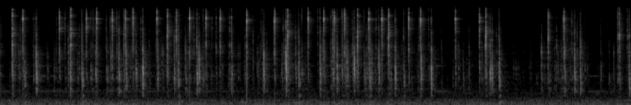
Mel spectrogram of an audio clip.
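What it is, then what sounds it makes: Plastic mechanical keyboard. Long nails and fingertips type steadily on a backlit pink mechanical keyboard with round plastic keycaps and a hollow plastic case. The result is a quick, uneven run of bright, dry plastic clicks and clacks that stop sharply with no ring, over a faint low background hum.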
